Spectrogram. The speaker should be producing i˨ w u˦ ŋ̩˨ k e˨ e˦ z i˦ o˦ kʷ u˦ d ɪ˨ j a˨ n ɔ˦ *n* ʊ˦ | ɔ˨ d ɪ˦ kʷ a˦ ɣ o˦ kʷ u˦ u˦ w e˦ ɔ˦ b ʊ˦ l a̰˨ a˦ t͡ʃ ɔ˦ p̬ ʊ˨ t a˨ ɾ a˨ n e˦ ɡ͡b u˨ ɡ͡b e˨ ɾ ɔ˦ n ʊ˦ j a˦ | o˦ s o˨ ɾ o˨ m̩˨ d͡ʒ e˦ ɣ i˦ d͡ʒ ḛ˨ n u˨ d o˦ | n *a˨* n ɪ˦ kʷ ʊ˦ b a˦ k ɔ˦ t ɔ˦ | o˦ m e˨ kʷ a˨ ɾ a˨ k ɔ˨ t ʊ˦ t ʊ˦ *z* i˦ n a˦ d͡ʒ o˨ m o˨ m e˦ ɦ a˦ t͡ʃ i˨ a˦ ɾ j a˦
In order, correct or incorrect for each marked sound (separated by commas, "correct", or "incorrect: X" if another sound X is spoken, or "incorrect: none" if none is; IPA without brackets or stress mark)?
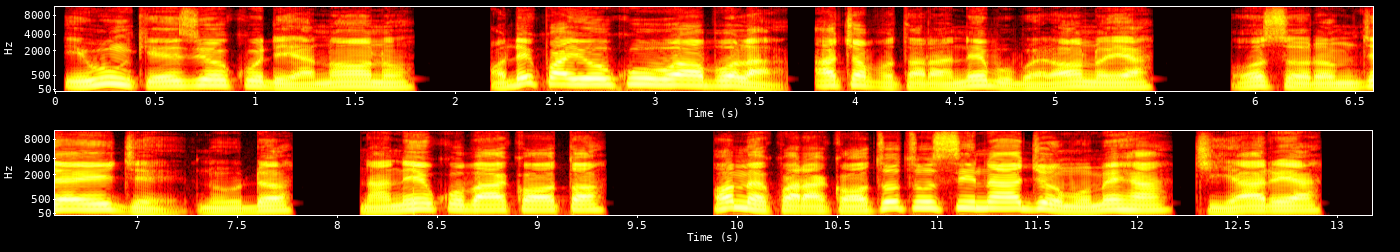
correct, correct, incorrect: s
